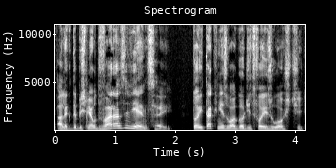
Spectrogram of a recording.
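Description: A mocking, outspoken young gentleman, played by a man in a radio play, his voice swinging widely in pitch. The sound is dry and close. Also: sing-song, normal speed, no room sound. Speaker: actor.

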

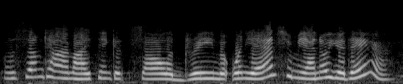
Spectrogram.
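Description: A woman's voice: high voice, expressive, a little fast. A woman playing a sweet, naive, guileless young woman, eager to help, in 1940s radio sitcom style on a muffled old broadcast. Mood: adoring, earnest. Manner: guileless, earnest, dim-witted delivery.

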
